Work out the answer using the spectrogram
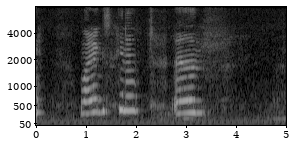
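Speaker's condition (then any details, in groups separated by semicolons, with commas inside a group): Spastic quadriplegic cerebral palsy; spastic quadriplegic, all four limbs, arms less affected, back rod surgery; spasms managed with baclofen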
